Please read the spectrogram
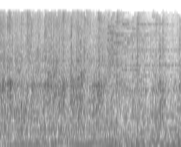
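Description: A studio audience applauding, many hands clapping steadily, with music playing under it that holds low notes.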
